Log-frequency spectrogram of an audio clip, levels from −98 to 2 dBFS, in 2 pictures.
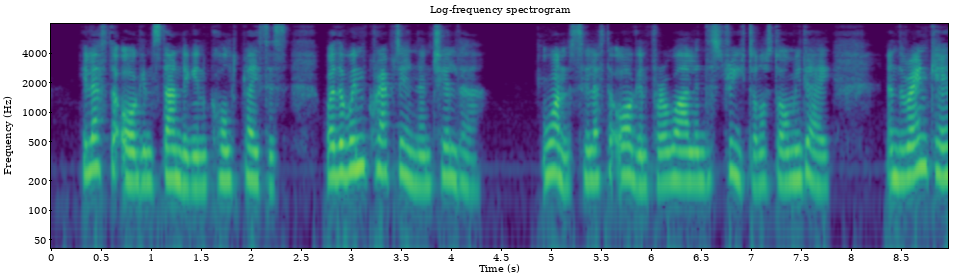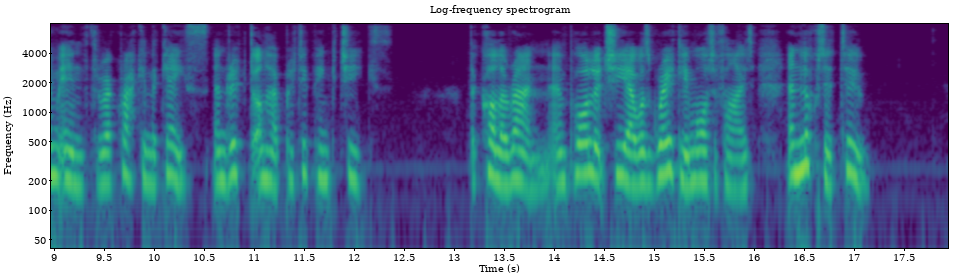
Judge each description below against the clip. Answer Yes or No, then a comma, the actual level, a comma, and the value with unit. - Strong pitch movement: No, average, 3.4 semitones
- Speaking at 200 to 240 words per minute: Yes, fast, 205 wpm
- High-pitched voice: Yes, high, 205 Hz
